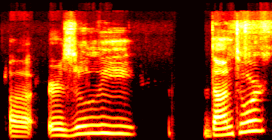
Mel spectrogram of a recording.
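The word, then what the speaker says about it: Erzulie Dantor: Uh, how do you pronounce it? Erzuli Dantur.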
